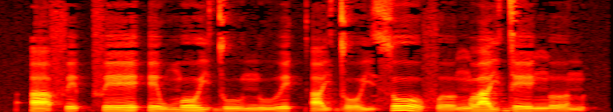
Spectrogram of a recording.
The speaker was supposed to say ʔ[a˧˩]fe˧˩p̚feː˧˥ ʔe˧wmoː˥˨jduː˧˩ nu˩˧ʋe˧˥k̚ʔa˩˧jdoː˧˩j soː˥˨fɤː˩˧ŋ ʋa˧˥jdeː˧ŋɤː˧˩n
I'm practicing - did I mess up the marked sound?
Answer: no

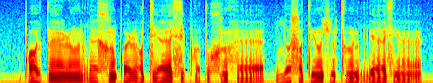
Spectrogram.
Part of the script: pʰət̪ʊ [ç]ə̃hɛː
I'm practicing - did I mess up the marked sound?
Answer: yes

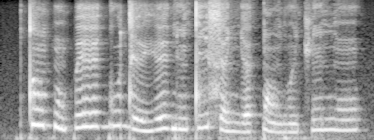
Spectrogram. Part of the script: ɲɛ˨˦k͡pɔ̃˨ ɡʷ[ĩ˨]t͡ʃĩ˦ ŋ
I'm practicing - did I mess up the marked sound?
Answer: no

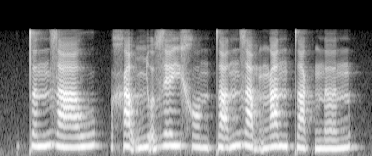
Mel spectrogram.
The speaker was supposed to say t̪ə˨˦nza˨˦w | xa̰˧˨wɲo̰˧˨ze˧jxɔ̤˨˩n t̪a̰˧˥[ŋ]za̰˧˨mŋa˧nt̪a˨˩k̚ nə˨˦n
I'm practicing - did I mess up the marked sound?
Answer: yes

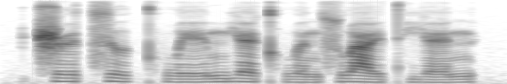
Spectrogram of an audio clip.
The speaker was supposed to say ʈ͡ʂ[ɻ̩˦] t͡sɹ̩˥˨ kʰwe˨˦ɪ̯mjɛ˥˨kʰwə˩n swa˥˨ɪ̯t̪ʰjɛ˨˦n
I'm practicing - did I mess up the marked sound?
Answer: no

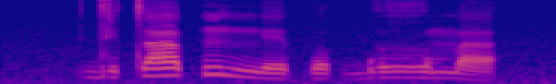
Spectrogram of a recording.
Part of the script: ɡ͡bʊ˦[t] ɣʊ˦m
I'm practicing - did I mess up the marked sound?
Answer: yes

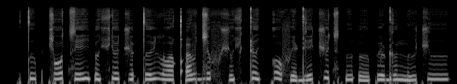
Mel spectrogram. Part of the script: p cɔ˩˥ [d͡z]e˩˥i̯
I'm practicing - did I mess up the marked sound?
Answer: yes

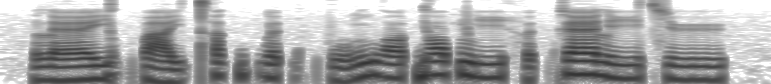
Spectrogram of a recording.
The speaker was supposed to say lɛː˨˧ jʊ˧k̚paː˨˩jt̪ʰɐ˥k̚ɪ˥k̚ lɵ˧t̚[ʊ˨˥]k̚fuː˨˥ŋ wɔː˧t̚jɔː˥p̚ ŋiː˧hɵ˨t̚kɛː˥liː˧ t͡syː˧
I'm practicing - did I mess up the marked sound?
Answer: no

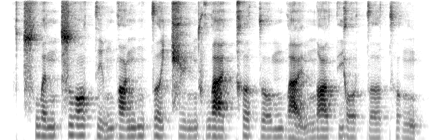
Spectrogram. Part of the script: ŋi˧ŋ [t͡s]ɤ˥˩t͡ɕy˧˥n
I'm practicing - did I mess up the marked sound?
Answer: yes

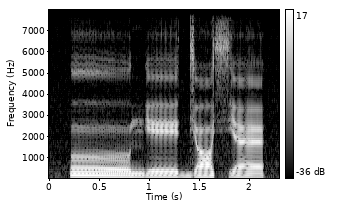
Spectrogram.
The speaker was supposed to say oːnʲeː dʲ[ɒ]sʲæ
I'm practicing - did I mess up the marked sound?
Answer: no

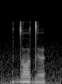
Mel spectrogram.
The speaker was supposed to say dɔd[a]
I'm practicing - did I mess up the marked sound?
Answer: yes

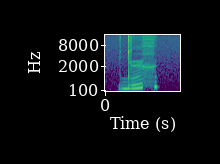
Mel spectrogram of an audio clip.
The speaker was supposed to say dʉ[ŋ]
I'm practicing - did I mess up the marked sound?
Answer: yes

